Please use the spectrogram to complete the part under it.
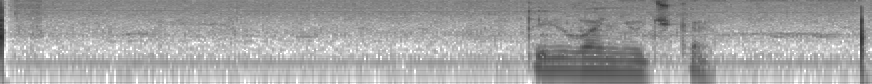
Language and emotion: Russian, neutral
